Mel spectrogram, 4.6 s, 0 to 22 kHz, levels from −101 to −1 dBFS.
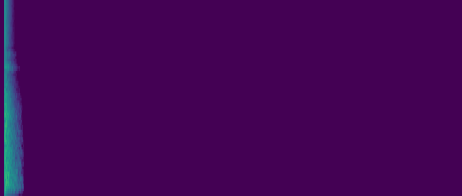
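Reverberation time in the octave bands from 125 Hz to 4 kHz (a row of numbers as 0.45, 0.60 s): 0.30, 0.25, 0.25, 0.25, 0.20, 0.15 s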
